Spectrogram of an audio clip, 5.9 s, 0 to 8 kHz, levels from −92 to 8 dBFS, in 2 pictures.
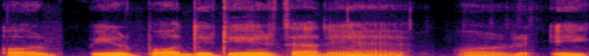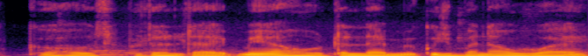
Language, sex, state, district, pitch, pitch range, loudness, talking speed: Hindi, male, Uttar Pradesh, Varanasi, 115 Hz, 110-120 Hz, -16 LUFS, 185 wpm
